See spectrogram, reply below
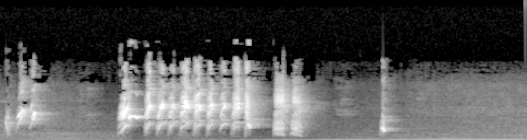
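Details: Long-tailed shrike singing energetically with long song bursts, apparently answering another shrike: a burst of rapid, harsh chattering notes, about a dozen in under two seconds, then a few scratchy calls and a lone sharp note, over a low hum.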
